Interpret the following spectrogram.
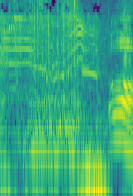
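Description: Horror film soundtrack playing back: a dense low rumbling noise with thin, high, wavering pitched tones gliding over it. A man's voice cuts in near the end.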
